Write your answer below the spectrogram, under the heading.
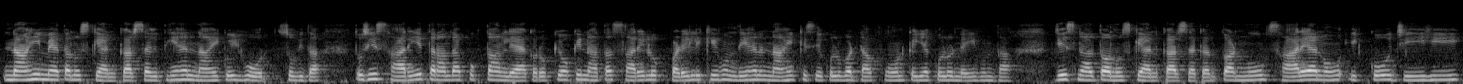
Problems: constant background noise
